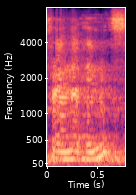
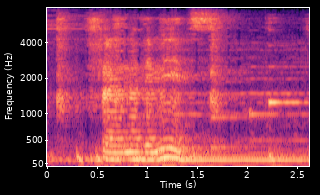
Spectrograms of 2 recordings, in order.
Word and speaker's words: Freinademetz: मेरा नाम जोसेफ फ्रेनादेमिट्स है। क्या नाम है जॉन? पेस नहीं, फ्रेनादेमिट्स।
